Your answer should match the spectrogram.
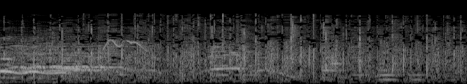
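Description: A crowd at a live music show applauds the host steadily, dense clapping filling the whole stretch at an even, fairly loud level, with a few faint voices and whoops mixed into the clatter.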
